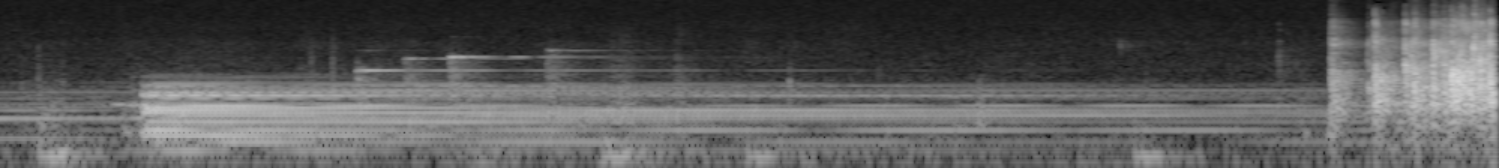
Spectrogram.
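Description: A piano chord rings out and slowly fades in an echoing hall.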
